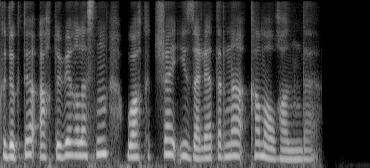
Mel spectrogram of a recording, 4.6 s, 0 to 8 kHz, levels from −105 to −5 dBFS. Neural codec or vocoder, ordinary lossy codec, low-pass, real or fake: codec, 16 kHz, about 1 kbps, DyCAST, with the encoder's durations; none; none; fake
